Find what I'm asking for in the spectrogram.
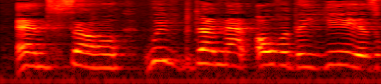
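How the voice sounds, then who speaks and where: A woman is speaking. She has an American accent. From Washington DC. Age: 80s+. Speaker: music nonprofit founder and advocate. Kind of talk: public speech to an audience. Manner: animated.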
